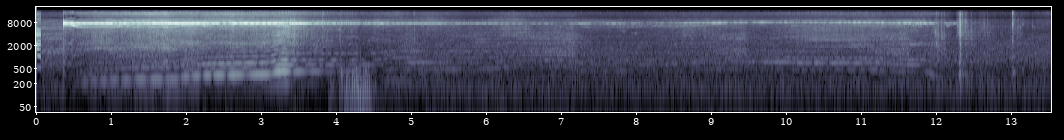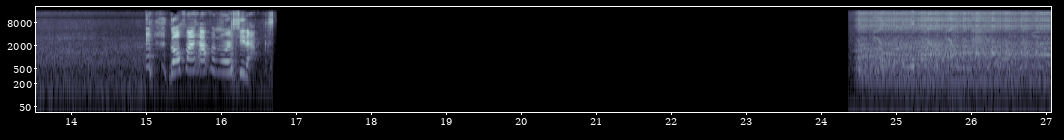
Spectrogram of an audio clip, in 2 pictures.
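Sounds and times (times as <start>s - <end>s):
electric motor whining: 0.0s - 12.7s.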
